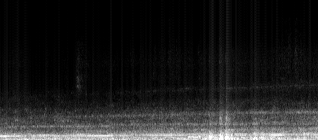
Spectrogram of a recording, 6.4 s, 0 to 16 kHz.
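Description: Tobu 20050 series commuter train accelerating away from a station, heard from inside the car: the traction motor whine rises steadily in pitch. The wheels clatter over rail joints and points about four to five seconds in.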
